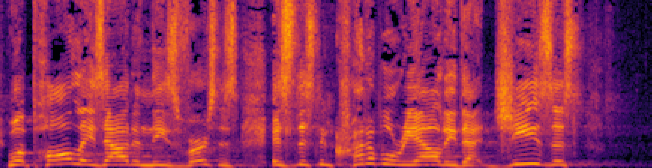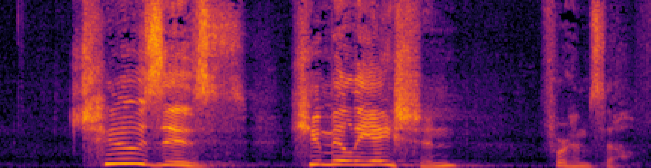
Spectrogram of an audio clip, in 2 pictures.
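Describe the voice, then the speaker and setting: A man preaching a sermon as pastor, slow and emphatic, falling to a hush on key phrases. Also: extremely high pitch, animated. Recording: reverberant hall.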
